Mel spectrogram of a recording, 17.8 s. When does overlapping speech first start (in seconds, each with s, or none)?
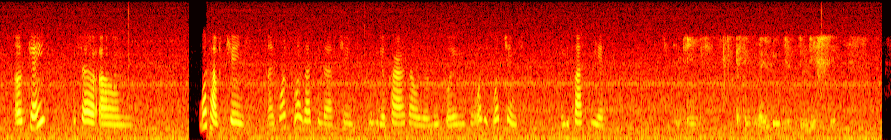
none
